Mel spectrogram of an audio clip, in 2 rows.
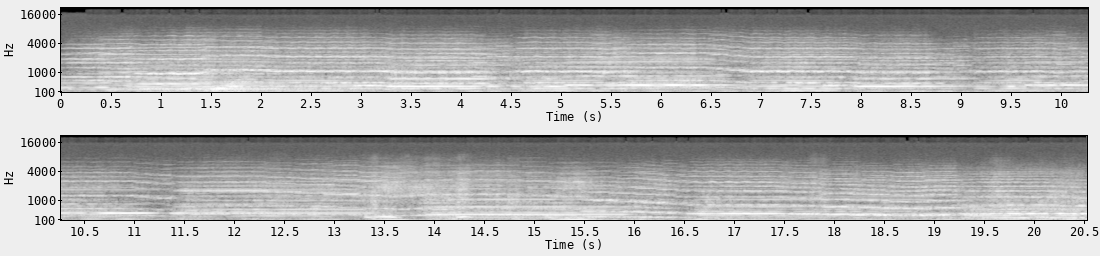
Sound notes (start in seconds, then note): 13.3 Cleo moans; 15.8 romantic orchestral music continues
